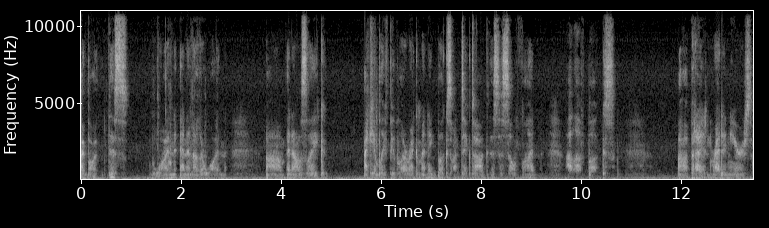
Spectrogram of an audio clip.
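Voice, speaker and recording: Through noticeable background noise comes a whisper at a fairly slow pace, broken by long, frequent pauses. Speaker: glitter maker and content creator. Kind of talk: casual chat. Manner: whispering; soft-spoken.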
